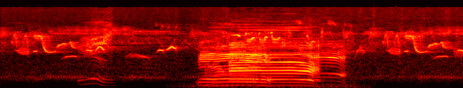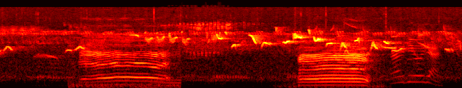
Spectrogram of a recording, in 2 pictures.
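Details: Herd of tame cattle driven to their pen, giving three loud drawn-out moos spaced a few seconds apart, some slightly wavering, over steady chirping and whistling of birds.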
